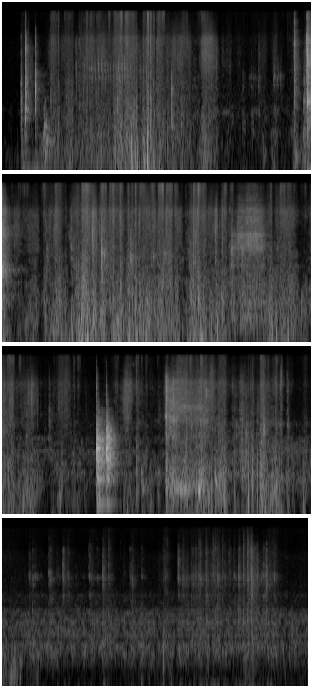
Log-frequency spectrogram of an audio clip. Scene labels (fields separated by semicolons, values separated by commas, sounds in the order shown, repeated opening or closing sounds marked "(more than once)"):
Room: living room; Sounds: door (more than once), footsteps, cutlery and dishes, keyboard typing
